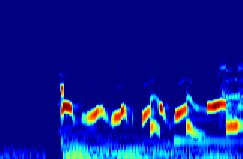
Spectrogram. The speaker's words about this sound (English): That's the high-pitched ocarina, not very friendly for poor old little dogs.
